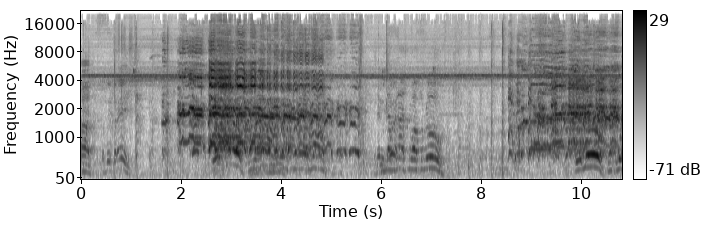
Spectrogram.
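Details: Kukuak Balenggek roosters, an ornamental chicken breed native to Solok, West Sumatra, at a practice contest. Several crows overlap: long strings of arched, stepped syllables at varied pitches, with a steady high whine and crowd noise throughout.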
